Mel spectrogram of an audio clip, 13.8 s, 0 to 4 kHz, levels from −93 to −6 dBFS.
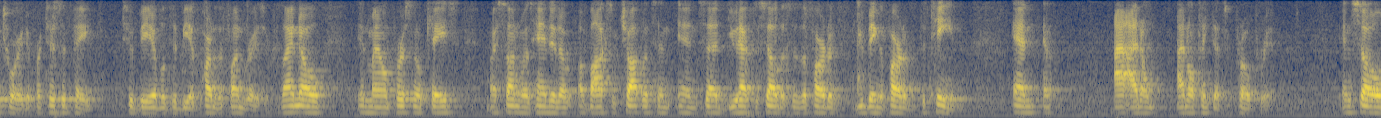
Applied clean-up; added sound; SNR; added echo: none; none; none; none.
